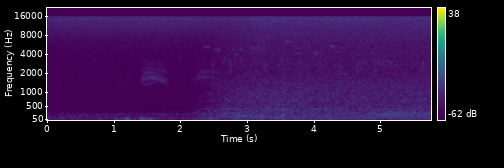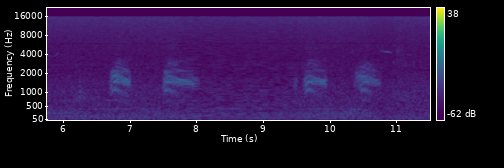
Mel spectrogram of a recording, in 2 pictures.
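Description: A bird calling four times, short calls in two pairs, the first pair about seven seconds in and the second about ten seconds in, over a faint outdoor background that comes up about two seconds in.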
